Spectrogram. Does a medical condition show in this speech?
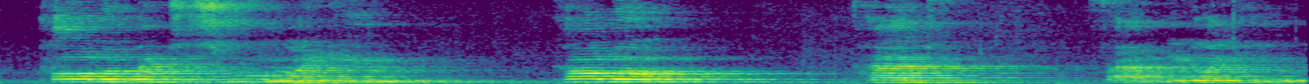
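No.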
